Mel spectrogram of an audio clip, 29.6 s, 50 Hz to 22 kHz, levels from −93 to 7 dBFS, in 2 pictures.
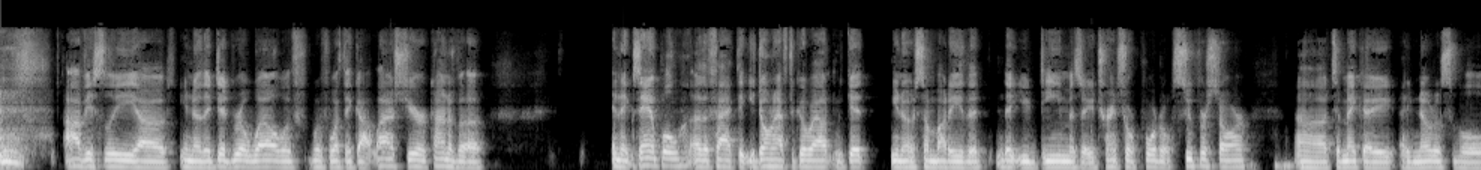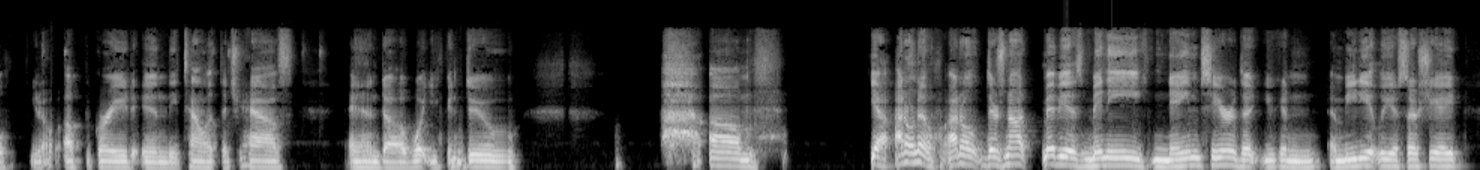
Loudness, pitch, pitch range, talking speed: -13 LUFS, 110 Hz, 100-120 Hz, 170 wpm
